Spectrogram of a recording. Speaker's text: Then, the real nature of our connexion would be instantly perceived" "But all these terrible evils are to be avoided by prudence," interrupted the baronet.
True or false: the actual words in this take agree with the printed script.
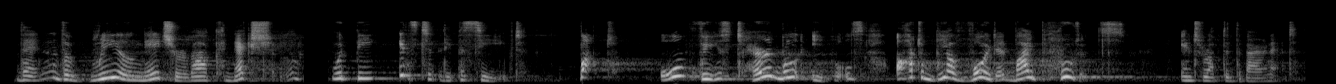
true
